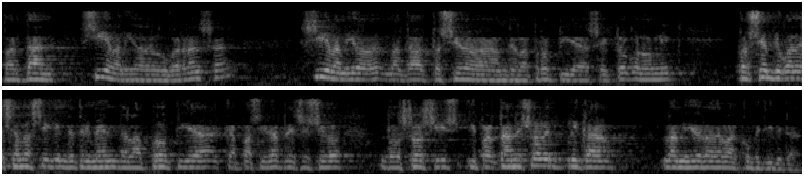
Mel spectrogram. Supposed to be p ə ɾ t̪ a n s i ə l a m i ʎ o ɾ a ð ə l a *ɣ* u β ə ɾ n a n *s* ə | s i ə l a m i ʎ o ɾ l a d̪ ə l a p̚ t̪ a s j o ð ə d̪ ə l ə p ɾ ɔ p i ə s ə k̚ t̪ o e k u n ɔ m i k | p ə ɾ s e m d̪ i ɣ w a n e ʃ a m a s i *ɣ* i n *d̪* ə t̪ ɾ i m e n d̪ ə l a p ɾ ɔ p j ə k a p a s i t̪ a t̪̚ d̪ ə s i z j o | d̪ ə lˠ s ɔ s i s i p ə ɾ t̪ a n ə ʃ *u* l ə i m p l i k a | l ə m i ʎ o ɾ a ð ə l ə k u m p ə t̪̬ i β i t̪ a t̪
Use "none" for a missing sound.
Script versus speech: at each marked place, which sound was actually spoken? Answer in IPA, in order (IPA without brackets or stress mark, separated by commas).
ɣ, s, ɣ, d̪, ɔ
